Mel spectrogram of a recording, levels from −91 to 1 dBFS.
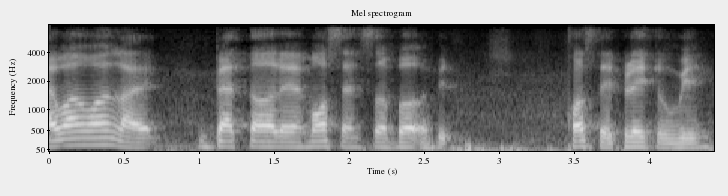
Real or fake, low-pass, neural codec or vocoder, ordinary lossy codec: fake; 7.2 kHz; autoencoder, 48 kHz, 32 numbers a frame, DAC-VAE, trained on Japanese speech; Opus, 32 kbps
